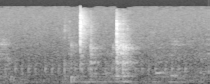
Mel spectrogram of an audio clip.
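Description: Soft mouth and breath sounds from a person: two short hisses just under half a second apart, about a second in, against quiet room tone.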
